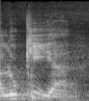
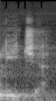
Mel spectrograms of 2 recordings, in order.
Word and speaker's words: Licia: con la Y iniziale e la CI più vocale si leggeva come la nostra velare, quindi diventa Luchia, non Licia.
